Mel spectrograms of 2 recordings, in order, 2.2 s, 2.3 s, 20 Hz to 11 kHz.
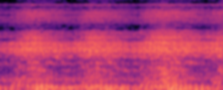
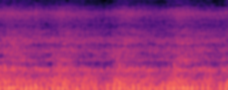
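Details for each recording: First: Honda Vario 110 FI scooter, tested without rear pulley, at very light throttle and low rpm: high steady singing whine, indicating a worn crankshaft bearing, unlike gearbox bearing whine that appears only at high rpm. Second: Honda Vario 110 FI scooter after replacing crankshaft bearings, light throttle: steady, even putter with the former whining sing gone; bottom end now healthy.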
